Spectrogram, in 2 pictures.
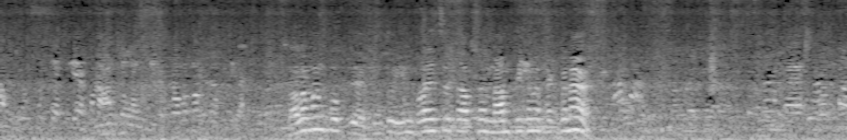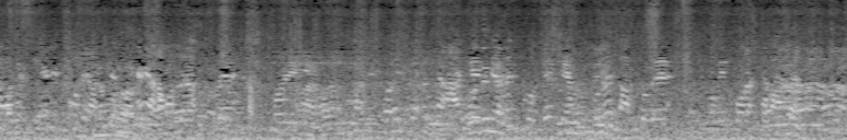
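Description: Several men talk over one another close by.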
